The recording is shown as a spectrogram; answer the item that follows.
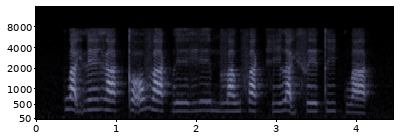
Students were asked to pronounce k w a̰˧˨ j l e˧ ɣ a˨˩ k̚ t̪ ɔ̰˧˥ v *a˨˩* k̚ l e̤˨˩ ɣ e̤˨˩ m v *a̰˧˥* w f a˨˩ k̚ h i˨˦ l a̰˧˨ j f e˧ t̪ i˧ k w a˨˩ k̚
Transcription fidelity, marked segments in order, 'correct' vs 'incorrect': correct, incorrect: a˨˦

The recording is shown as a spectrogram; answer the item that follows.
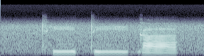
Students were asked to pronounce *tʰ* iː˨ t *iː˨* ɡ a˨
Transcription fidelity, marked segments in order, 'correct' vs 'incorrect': correct, correct

